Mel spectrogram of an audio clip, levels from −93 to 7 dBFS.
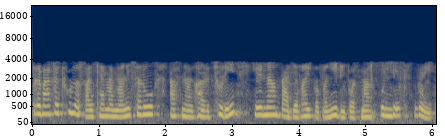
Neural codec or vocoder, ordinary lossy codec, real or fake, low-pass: codec, 16 kHz, 4 kbps, FreqCodec, smaller model; none; fake; 3.6 kHz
